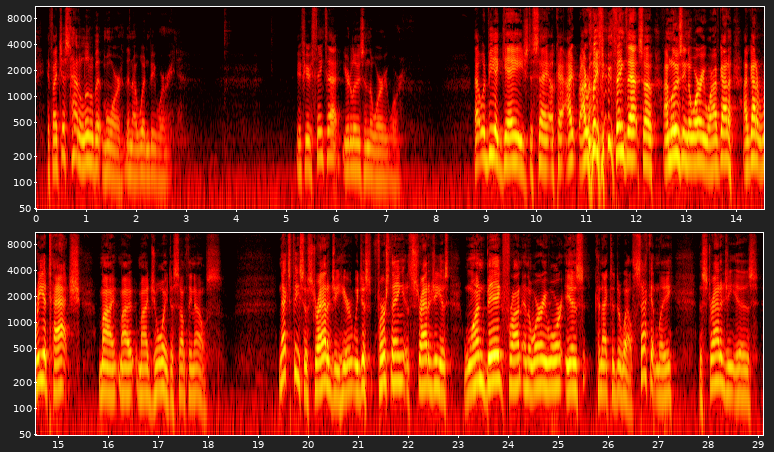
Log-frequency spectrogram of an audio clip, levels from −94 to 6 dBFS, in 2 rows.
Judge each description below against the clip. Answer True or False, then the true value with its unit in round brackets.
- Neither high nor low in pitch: True (155 Hz)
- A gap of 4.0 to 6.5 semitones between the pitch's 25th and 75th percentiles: True (4.9 semitones)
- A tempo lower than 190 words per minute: True (170 wpm)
